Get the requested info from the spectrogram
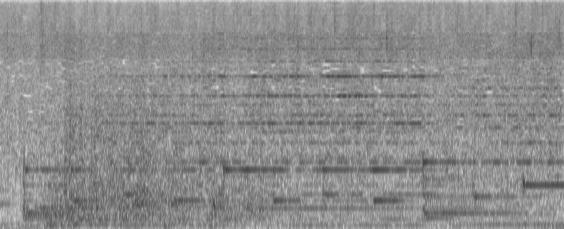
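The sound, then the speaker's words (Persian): Steady rain pattering on a surface, a dense continuous hiss throughout, with soft sustained musical tones playing over it and no voices. “صدای بارون، صدای اون، صدای قدم های آدم ها در رفت آمد، این ضربه زدن به کلیدهای پیانو.”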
